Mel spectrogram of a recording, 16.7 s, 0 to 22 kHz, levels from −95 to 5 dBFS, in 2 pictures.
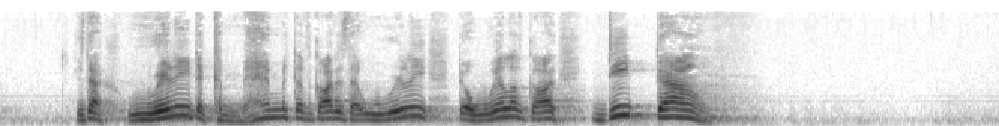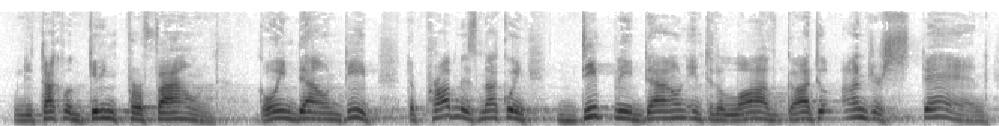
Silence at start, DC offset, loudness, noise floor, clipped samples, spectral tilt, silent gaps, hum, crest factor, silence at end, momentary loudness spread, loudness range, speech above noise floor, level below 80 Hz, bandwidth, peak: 0.65 s; under 0.1%; -24 LUFS; -71 dBFS; under 0.1%; -7.5 dB/octave; none; none; 20 dB; 0.1 s; 11 LU; 5 LU; 48 dB; -68 dBFS; 15.5 kHz; -4 dBFS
